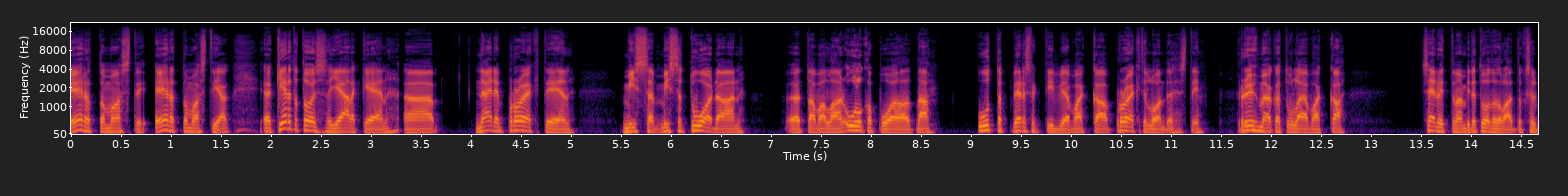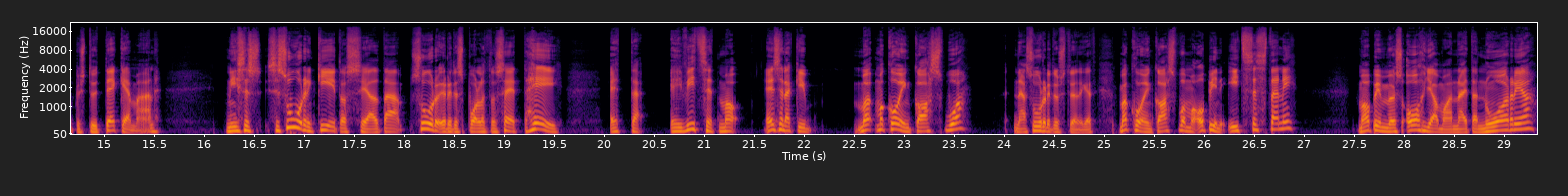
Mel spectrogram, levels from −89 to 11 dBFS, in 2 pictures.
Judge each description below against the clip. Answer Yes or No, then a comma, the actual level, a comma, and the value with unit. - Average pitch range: No, wide, 6.5 semitones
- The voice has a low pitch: Yes, low, 130 Hz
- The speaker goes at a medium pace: Yes, average, 125 wpm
